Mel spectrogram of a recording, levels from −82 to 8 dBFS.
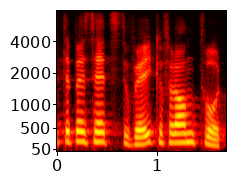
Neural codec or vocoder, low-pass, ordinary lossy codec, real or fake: codec, 16 kHz, 0.7 kbps, FocalCodec; none; none; fake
